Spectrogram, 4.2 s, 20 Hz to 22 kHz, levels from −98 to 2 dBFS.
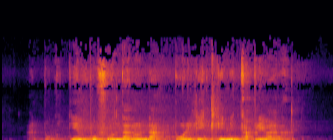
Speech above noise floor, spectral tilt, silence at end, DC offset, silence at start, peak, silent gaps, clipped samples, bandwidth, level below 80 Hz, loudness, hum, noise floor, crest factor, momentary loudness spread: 31 dB; -5 dB/octave; 0.5 s; under 0.1%; 0.55 s; -6 dBFS; none; under 0.1%; 15.5 kHz; -56 dBFS; -22 LUFS; none; -52 dBFS; 16 dB; 13 LU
